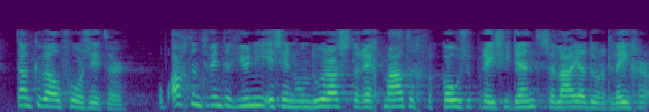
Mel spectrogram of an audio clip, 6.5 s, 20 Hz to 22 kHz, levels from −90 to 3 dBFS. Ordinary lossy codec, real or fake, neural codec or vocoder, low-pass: MP3, 48 kbps; real; none; 7.2 kHz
